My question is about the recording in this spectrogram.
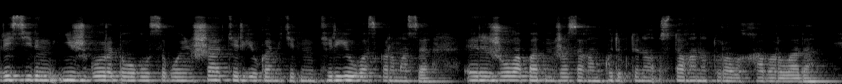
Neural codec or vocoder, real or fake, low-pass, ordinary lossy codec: none; real; 9.9 kHz; none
